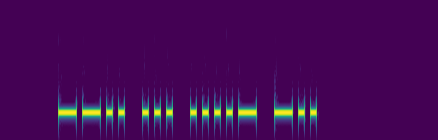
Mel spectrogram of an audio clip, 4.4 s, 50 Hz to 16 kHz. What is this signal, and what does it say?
Morse code, heard as a keyed tone, about 20 wpm, 700 Hz. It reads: ZS4D
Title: DXCC-100 Call Signs - 4 Characters - 20wpm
